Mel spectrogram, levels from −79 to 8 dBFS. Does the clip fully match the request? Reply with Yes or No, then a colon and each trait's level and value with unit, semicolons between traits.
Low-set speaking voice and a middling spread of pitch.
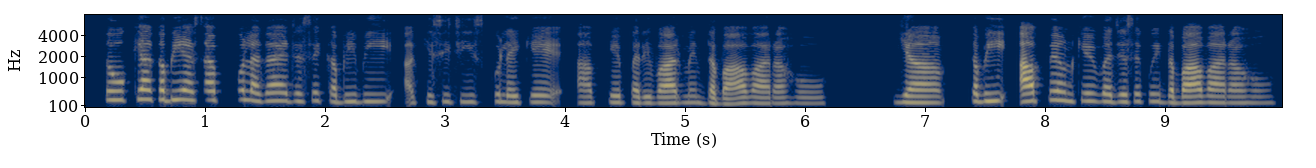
No: high, 215 Hz; average, 4.0 semitones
